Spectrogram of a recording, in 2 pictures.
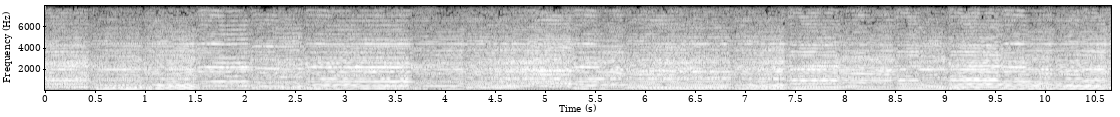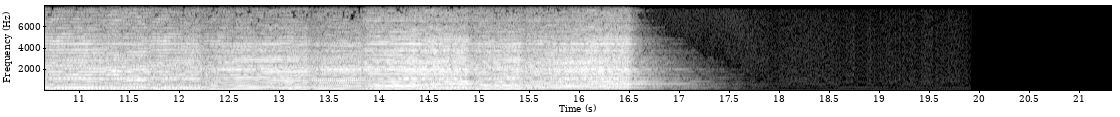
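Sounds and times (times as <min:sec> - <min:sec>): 
string quartet: 0:00.0 - 0:16.9.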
